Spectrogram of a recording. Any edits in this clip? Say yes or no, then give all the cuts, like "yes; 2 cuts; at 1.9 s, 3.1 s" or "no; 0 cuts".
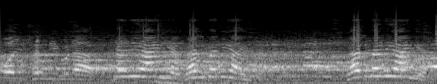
yes; 1 cut; at 1.1 s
